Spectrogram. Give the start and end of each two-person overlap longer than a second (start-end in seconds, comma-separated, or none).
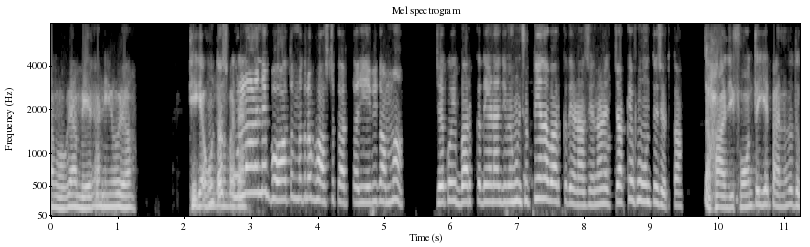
none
